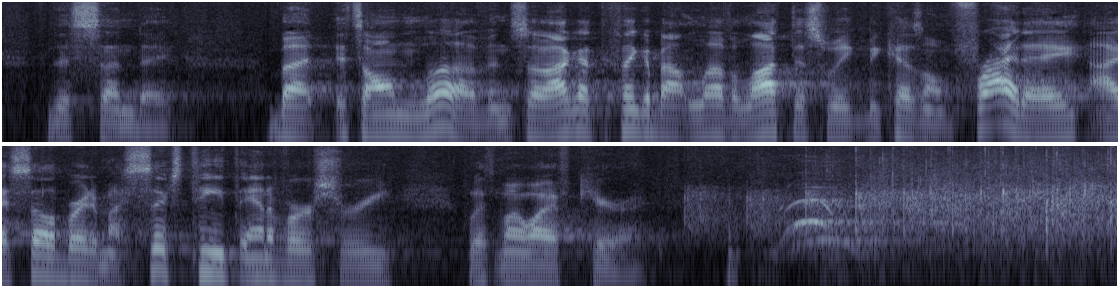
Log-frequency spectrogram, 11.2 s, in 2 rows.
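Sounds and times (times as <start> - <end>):
speech: 0.2 - 9.4
crowd applauding: 9.0 - 11.1
whoops and cheers: 9.2 - 11.1.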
